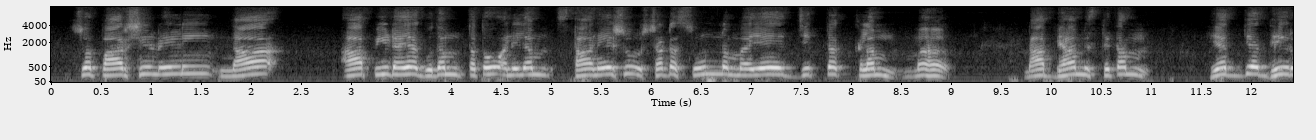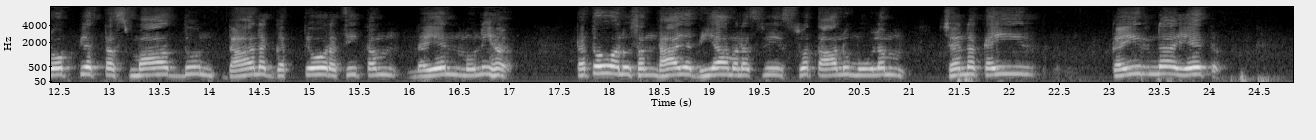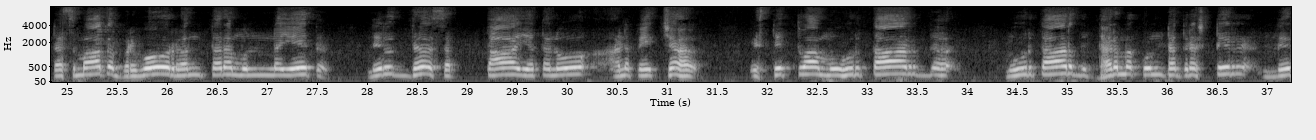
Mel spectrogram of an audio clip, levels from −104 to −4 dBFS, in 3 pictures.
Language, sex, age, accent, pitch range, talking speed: Hindi, male, 40-59, native, 215-245 Hz, 40 wpm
